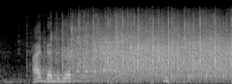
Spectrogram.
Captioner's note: audience applauding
